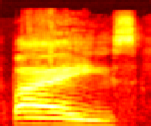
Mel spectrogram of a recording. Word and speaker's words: pais: Pais. Você então vai notar aí que a gente tem uma semivogal I, tá? Pais. Houve um declínio, né? Então o som, ele diminuiu, pais.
